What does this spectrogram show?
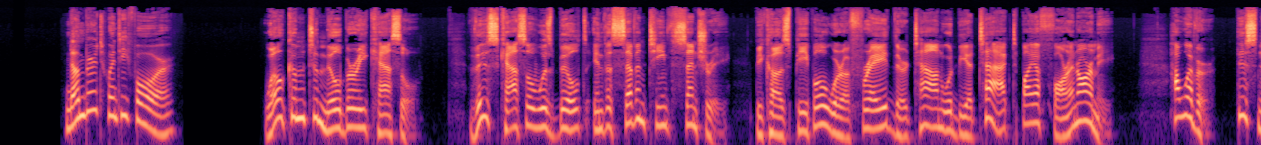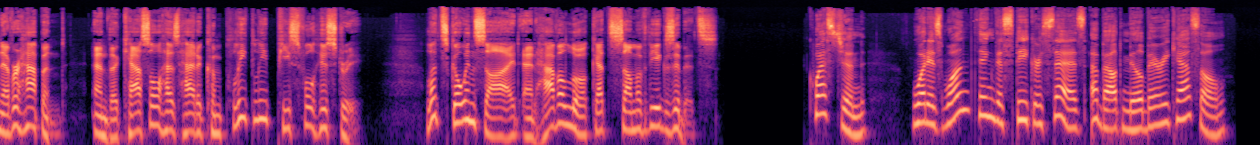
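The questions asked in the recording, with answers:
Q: What is one thing the speaker says about Milbury Castle?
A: It has never been attacked; it has had a peaceful history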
